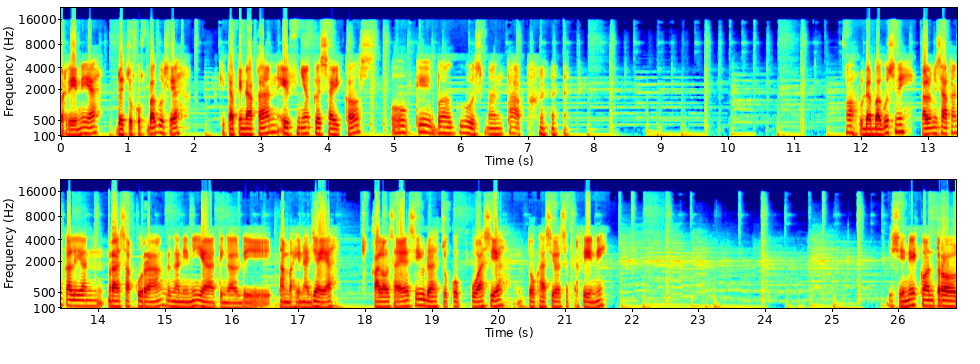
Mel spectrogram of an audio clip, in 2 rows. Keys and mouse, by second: 0.0 click, 1.1-1.5 drag, 2.7-4.0 drag, 8.6 click, 9.0 g, 9.8 click, 21.9 click, 23.9 click, 25.0 click, 26.8 ctrl+b.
